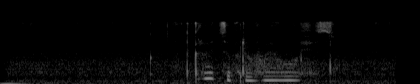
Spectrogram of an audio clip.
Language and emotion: Russian, sad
